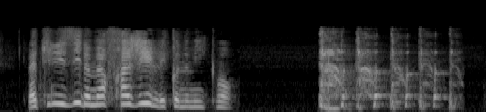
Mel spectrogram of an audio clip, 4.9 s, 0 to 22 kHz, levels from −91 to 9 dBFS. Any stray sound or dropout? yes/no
yes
